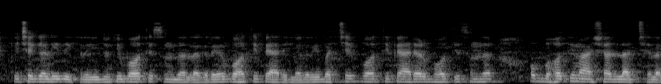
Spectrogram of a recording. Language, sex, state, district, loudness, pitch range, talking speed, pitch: Hindi, male, Uttar Pradesh, Ghazipur, -29 LUFS, 115-130 Hz, 280 wpm, 125 Hz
